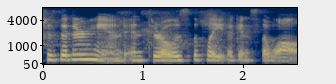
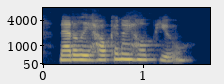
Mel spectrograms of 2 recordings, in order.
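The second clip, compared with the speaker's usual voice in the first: sweet, calm voice. Narrator speaks to Natalie as if she were a baby, in a sweet, calm voice. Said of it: "talk to Natalie in a sweet, calm voice, as if she were a baby too".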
